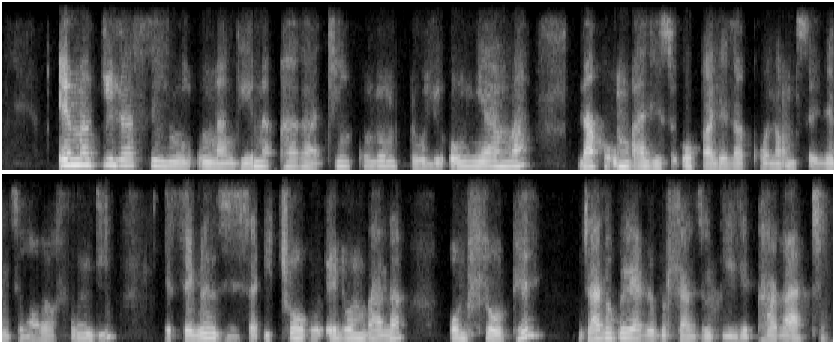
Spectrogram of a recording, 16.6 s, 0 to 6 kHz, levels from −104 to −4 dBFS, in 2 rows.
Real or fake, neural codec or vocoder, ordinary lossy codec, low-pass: fake; codec, 44.1 kHz, 2.6 kbps, DAC; Opus, 16 kbps; 5.4 kHz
